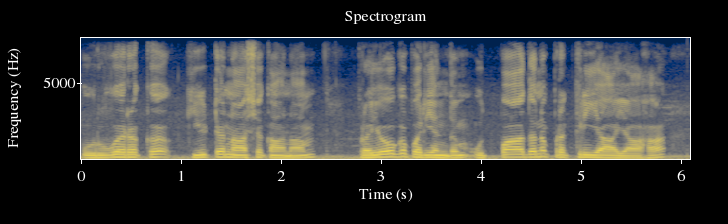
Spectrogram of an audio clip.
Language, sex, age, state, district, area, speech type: Sanskrit, male, 18-30, Maharashtra, Beed, urban, spontaneous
